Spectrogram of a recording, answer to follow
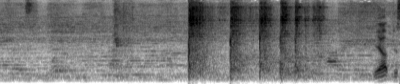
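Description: A barbell loaded with rubber bumper plates hits the floor with a loud bang about three seconds in and bounces several times, the knocks coming closer together as it settles, over background music.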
